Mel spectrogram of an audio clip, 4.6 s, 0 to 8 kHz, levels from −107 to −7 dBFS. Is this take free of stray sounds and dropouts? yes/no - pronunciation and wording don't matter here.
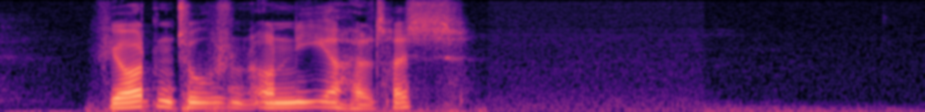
yes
